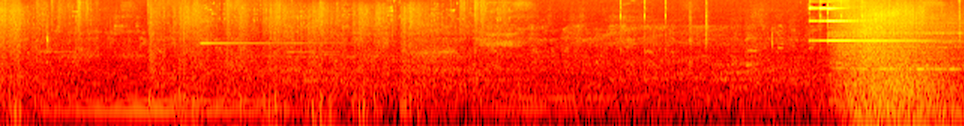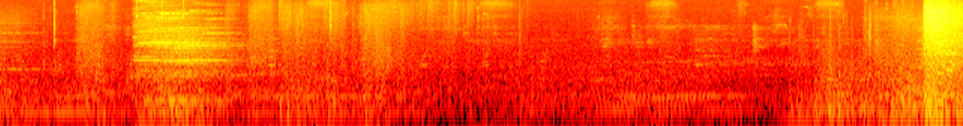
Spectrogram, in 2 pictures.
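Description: Horse hooves thud steadily on grass.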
